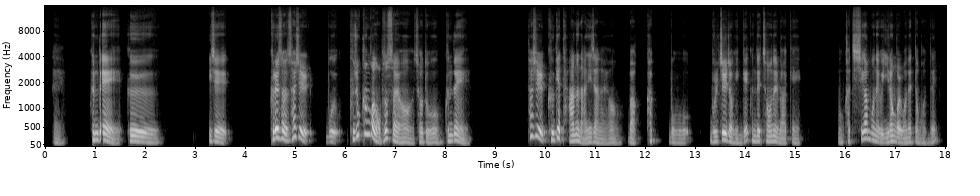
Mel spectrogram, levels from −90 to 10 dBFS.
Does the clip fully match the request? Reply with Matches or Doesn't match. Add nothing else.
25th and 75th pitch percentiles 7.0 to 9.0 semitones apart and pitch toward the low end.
Matches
